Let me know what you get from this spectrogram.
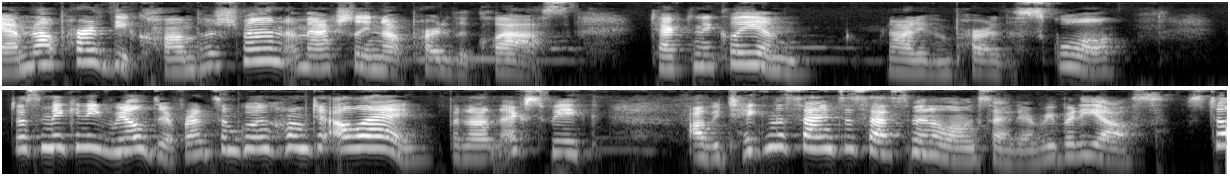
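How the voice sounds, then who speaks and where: High, bright-voiced woman reading a story. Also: fast. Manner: animated, acting out dialogue. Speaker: audiobook reader. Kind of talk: expressive read-aloud of a first-person children's novel.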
